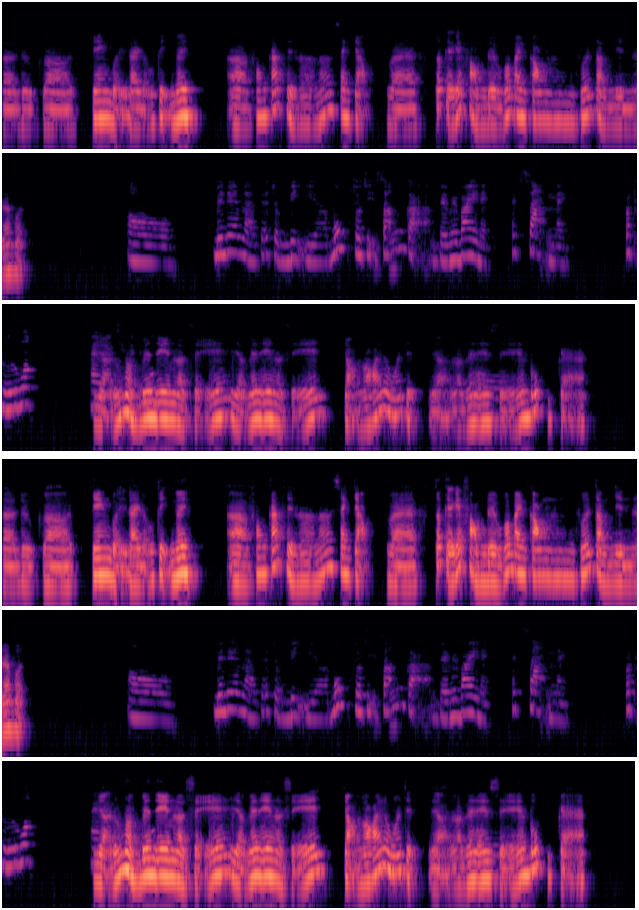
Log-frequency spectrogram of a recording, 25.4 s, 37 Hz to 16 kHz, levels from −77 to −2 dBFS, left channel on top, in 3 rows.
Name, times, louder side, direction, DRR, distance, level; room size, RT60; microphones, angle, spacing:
voice 1, 0.0-2.6 3.0-8.8 18.2-24.7, right 4 dB, 85° right, 0.4 m, -29 dB
voice 2, 10.1-10.8 11.3-14.9 15.3-16.0 16.8-17.4 18.1-19.0 23.2-23.8, left 1 dB, 80° left, 1.0 m, -44 dB
5.2 x 2.7 x 3.7 m
head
